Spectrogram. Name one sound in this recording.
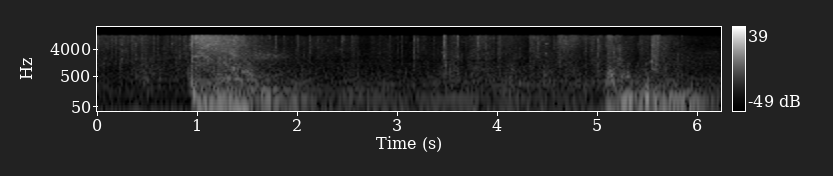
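A lightsaber ignites with a crackle and hums steadily.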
